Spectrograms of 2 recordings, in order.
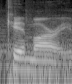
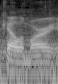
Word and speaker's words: Kimahri: Like I said, Kimahri's name is right there, Kimahri, but she just decided that his name was Calamari and called him that for the rest of the game.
